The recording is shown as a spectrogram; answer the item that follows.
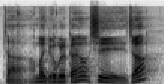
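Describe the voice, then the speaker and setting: A man's voice: medium pitch, big pitch swings, normal speed, mellow. A man preaching a sermon as pastor, emphatic and full of rhetorical questions to the congregation. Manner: acts out quoted speech within the preaching.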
